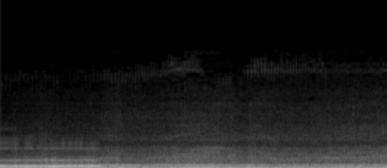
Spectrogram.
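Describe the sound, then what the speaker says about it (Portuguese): A motorcycle engine idles and runs with a steady, throbbing rumble close by, slightly revving early on before settling into an even drone. "Olha o barulho da tatiazinha."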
